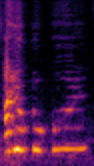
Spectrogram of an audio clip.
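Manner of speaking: loud distorted mic. Real, not acted. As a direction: voice clipping through a loud mic. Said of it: "It got so loud".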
